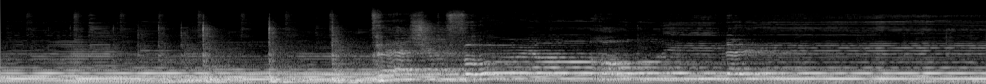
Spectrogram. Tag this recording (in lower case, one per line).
inside a large room or hall
singing
music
